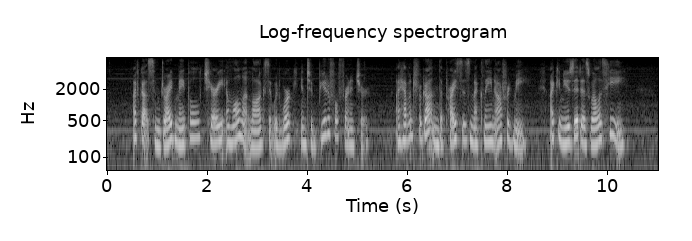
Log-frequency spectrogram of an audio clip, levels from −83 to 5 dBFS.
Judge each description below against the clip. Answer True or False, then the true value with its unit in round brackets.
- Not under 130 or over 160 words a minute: False (170 wpm)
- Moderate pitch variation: True (4.0 semitones)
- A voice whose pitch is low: False (195 Hz)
